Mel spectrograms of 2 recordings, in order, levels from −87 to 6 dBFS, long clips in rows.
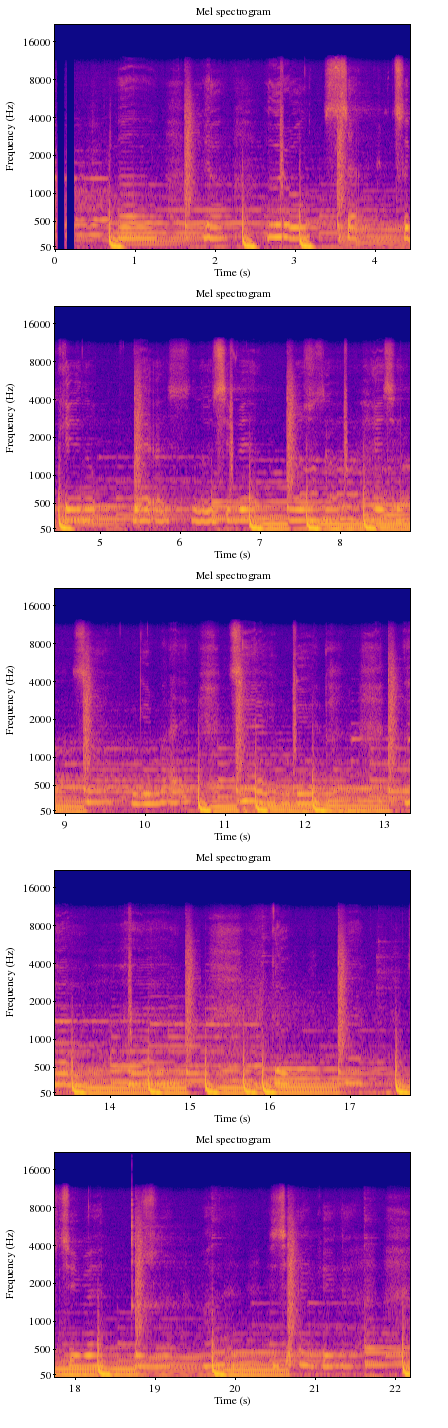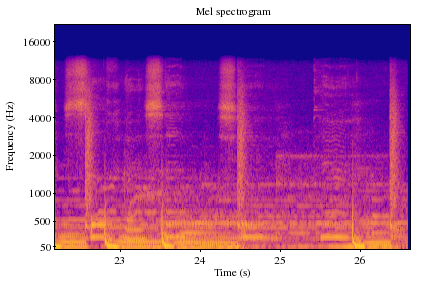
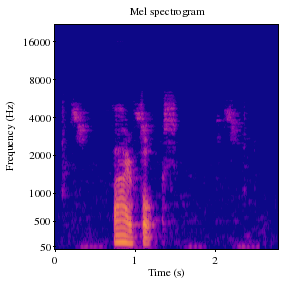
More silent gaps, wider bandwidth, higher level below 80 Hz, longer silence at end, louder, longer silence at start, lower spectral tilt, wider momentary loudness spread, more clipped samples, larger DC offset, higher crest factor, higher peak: first, 0.03-0.24 s vs none; first, 12 kHz vs 5.8 kHz; first, -18 dBFS vs -64 dBFS; second, 0.05 s vs 1.35 s; first, -16 LUFS vs -26 LUFS; second, 0 s vs 0.25 s; second, -6 dB/octave vs -9.5 dB/octave; second, 9 LU vs 24 LU; neither; neither; second, 14 dB vs 22 dB; first, 0 dBFS vs -8 dBFS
